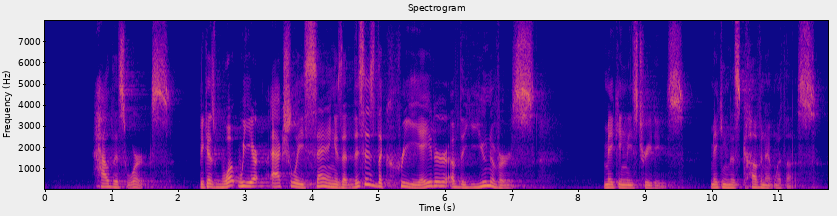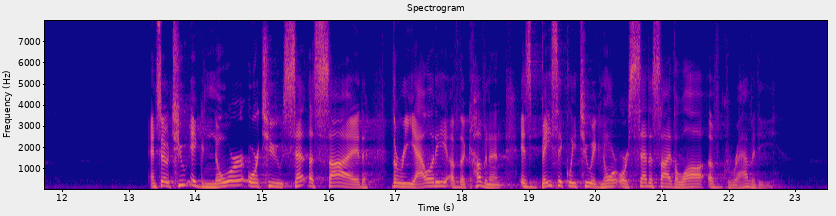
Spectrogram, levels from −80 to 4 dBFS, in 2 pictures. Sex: male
